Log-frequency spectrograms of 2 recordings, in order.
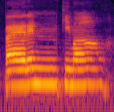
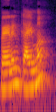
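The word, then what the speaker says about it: parenchyma: पहला है पैरेन्कीमा, किसकी मां? पैरेन्कीमा। दूसरा कॉलेन्कीमा, भाई पैरेन्काइमा कॉलेन्काइमा, नहीं तो एग्जाम में भी गलत लिखोगे। अरे लिखना तो सही है, प्रोनाउंस सही किया करो, ठीक है।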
